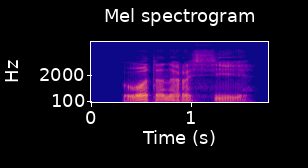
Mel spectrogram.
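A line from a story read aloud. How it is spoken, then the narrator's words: Quiet and serious. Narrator (Russian): тихо и серьезно сказал Новиков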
